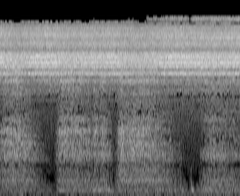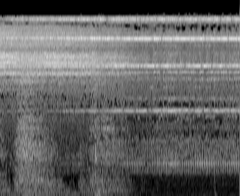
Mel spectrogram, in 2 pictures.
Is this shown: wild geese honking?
no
